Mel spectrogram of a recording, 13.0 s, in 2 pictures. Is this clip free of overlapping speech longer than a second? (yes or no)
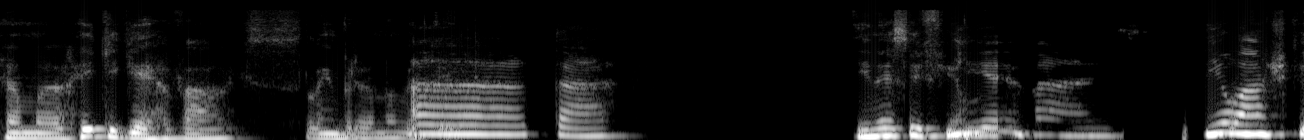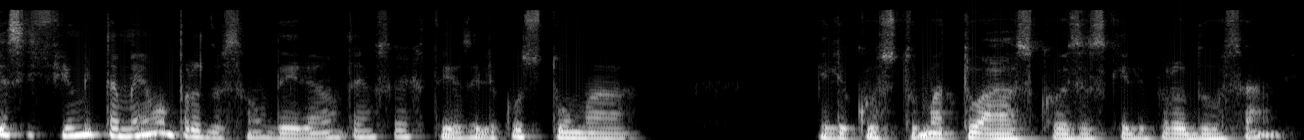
yes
